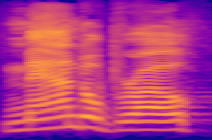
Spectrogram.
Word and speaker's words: Mandelbrot: My buddy had a Windows computer, but what I can remember us doing was we got one of those early Mandelbrot. Is that how you pronounce his name?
